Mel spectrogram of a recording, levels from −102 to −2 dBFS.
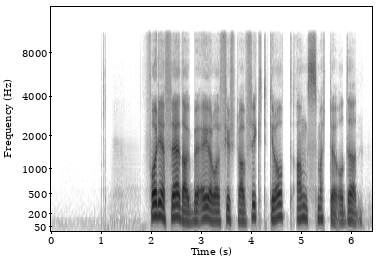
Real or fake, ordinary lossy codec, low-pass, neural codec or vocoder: fake; none; 10.8 kHz; codec, 24 kHz, 0.5 kbps, DualCodec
